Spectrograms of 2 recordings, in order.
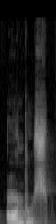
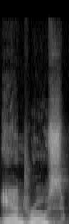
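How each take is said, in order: First: The O vowel is almost dropped. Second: The second syllable has a clear O vowel. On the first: This is how Bahamians say it. "It's like the O isn't even there" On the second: This is how most Americans say it. "Most Americans say Andros"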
